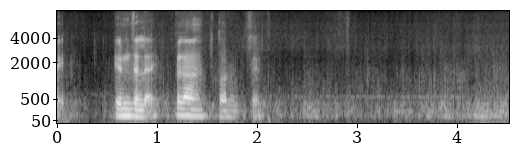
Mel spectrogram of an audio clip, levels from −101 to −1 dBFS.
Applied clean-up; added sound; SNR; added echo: neural separator model SepFormer DNS4.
